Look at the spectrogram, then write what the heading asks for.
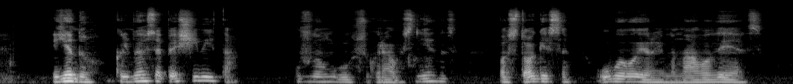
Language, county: Lithuanian, Vilnius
